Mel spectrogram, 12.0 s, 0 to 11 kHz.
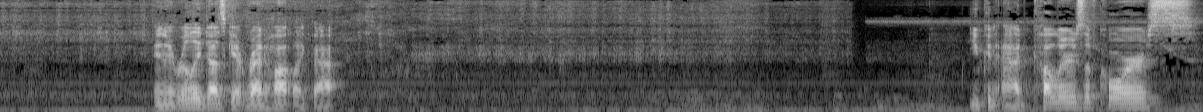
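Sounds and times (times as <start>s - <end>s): low hum: 0.0s - 12.0s
thin high tone: 0.0s - 12.0s.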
